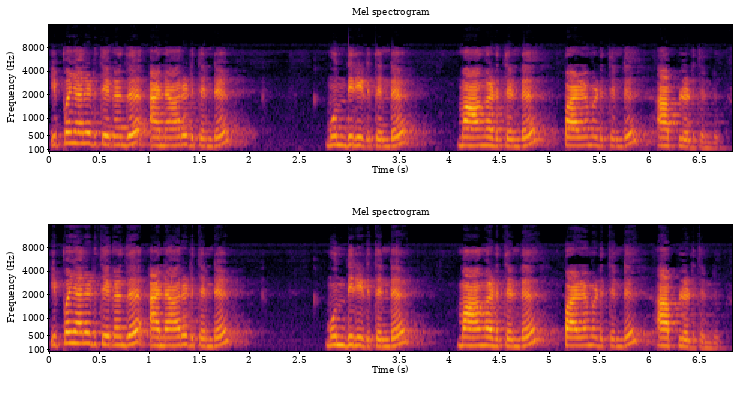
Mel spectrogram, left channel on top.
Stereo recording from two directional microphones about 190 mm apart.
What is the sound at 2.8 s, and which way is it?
A woman's voice, 55° right (ahead or behind).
